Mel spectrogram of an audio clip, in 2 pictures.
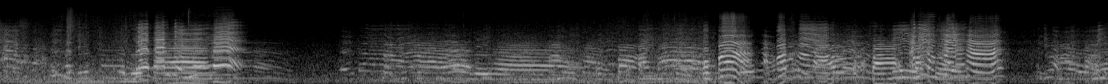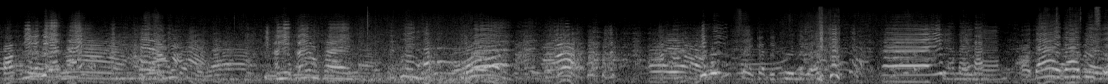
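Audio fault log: Throughout, periodic clock jitter: the converter's sample clock is being wobbled by interference at a steady rate of around 1 kHz, so each component of the sound acquires sidebands spaced that distance above and below it, stronger on higher-frequency content. The result is a rough, metallic edge riding on the signal, most apparent in brighter material and absent in silent gaps, since with no signal there is nothing for the clock error to modulate.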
